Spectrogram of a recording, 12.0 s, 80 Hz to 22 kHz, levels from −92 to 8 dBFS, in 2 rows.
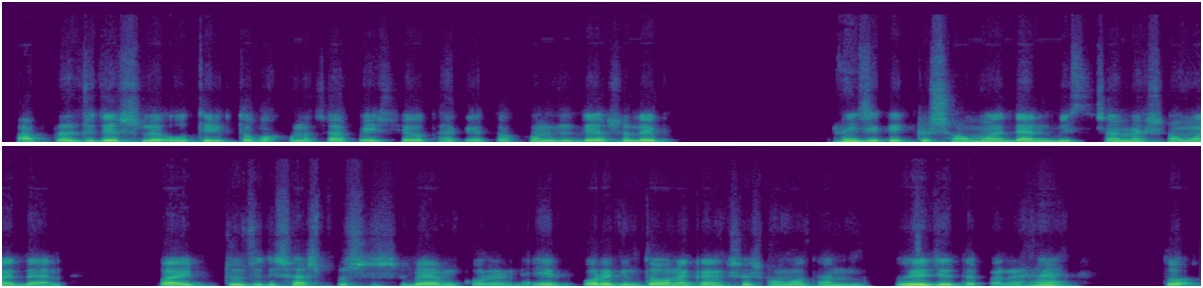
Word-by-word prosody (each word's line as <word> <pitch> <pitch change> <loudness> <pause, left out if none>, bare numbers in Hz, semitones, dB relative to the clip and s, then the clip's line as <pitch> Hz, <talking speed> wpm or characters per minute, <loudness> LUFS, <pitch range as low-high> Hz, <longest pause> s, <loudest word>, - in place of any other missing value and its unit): আপনার 120 +4 -1
যদি 145 +1 +3
আসলে 145 0 +1
অতিরিক্ত 140 +2 -2
কখনো 135 0 -3
চাপ 125 -2 -2
এসেও 155 +8 -1
থাকে, 135 -5 -5
তখন 145 +4 -4
যদি 165 0 0
আসলে 155 -1 +2 1.0
নিজেকে 125 0 +3
একটু 135 +2 -3
সময় 115 -1 +1
দেন, 110 -1 +4
বিশ্রামের 115 +2 -2
সময় 115 -4 0
দেন 95 0 -1 0.5
বা 130 - +7
একটু 130 +3 -10
যদি 140 0 -3
শ্বাস-প্রশ্বাসের 130 +1 -4
ব্যায়াম 110 -1 +3
করেন, 100 +2 -4 0.2
এরপরে 175 -2 +3
কিন্তু 150 -1 0
অনেকাংশে 135 +1 -1
সমাধান 115 0 -2 0.3
হয়ে 145 0 +9
যেতে - - +2
পারে, - - -7
হ্যাঁ? 190 -3 +2 0.5
তো - - +3
130 Hz, 165 wpm, -20 LUFS, 120-145 Hz, 1.0 s, হয়ে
